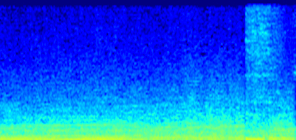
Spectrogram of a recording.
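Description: Race car engine in the Project Cars racing game, droning loud and steady at high revs, then a quick upshift into fourth gear near the end, with pitch dropping and climbing again.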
